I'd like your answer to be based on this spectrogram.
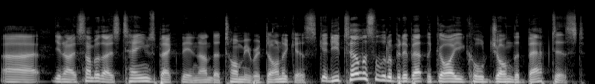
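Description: A man's voice: medium pitch, expressive, fast talker, no echo, studio quality. A man hosting a sports podcast in casual chat, joking and irreverent. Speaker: podcast host.

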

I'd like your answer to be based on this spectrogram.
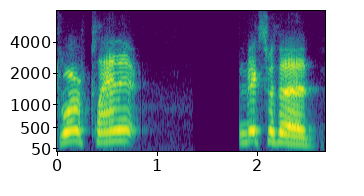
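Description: A man's voice: sits high, slow, highs cut off. A man in casual chat, playful, asking questions and joking with friends. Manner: playful, asks questions and jokes.

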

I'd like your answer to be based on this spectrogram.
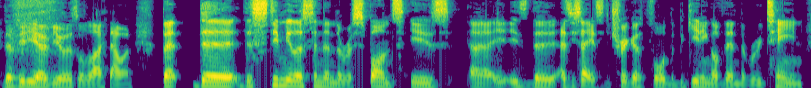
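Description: A man's voice: mid-range voice, fairly bright tone, no room sound, clean studio sound. A man co-hosting a podcast, speaking energetically and emphatically, swearing casually and tagging points with "right?". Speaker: podcast co-host.

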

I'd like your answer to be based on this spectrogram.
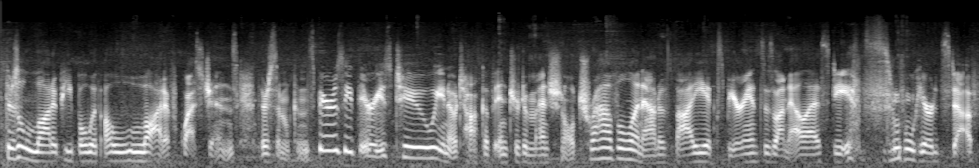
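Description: A woman's voice: sits low, sing-song, normal speed, few pauses, bright, forceful tone, a little hiss or hum, exaggerated voice, poor audio. A woman playing an eager, chatty amateur investigator in naturalistic audio drama dialogue, emphatic and conversational. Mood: eager, intrigued.

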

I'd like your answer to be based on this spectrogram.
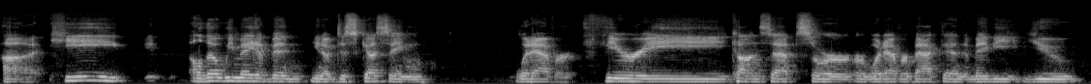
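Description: Bright-voiced enthusiastic male podcast host. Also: mid-range voice, steady tone, takes it slowly. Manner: enthusiastic, repeats words often. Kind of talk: casual interview chat.

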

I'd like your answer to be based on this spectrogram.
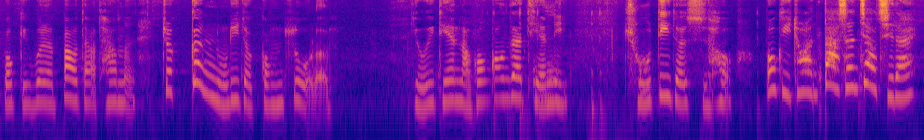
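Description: A woman telling a children's story, animated and asking her young listeners to join in. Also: fairly high pitch, normal speed, slightly rough.

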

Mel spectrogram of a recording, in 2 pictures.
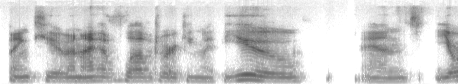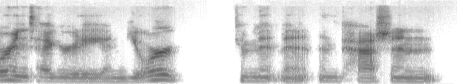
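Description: A woman's voice: low voice, steady tone, unhurried, gravelly, dull audio. A woman in her forties, a guest author and healer, telling her life story in a reflective, candid way. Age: 40s. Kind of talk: interview.

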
